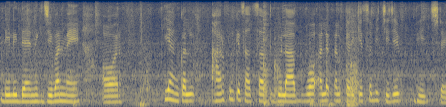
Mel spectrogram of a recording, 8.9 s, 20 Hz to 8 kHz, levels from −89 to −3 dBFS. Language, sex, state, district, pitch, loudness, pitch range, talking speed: Hindi, female, Uttar Pradesh, Jyotiba Phule Nagar, 185 Hz, -15 LUFS, 175-195 Hz, 120 wpm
